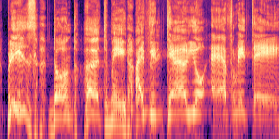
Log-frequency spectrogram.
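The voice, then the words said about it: Put-on archaic-sounding accent. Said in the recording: “What archaic accent is that?”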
